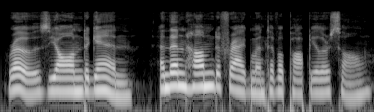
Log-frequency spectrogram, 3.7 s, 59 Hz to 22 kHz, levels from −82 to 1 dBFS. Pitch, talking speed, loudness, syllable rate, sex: 180 Hz, 190 wpm, -19 LUFS, 5.3 syllables/s, female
